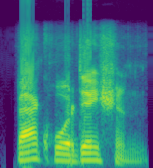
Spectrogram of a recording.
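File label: "backwardation", American English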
